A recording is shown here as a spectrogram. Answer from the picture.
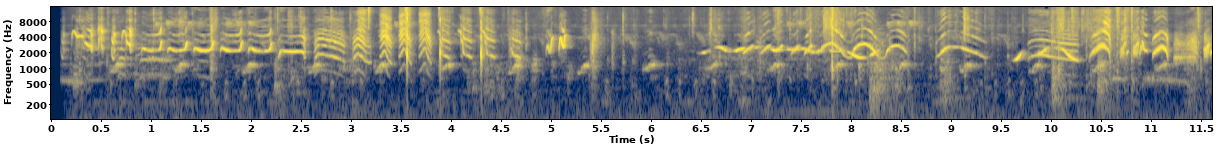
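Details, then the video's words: Sooty-headed bulbul, said to mimic more than five other bird species, giving a busy run of whistled, looping and wavering phrases mixed with sharp clicks and chirps, over a steady low background hum. "เสียงนกปรอดหัวเขม่า นกแทด เลียนเสียงนกได้มากกว่า 5 ชนิด"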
